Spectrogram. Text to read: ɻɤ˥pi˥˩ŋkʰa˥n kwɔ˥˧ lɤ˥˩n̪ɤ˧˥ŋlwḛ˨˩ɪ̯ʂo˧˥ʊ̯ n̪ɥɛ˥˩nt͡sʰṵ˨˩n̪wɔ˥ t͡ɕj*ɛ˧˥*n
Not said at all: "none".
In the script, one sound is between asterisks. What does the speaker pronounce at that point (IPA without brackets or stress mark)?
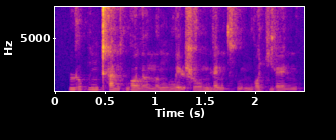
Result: ɛ˥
